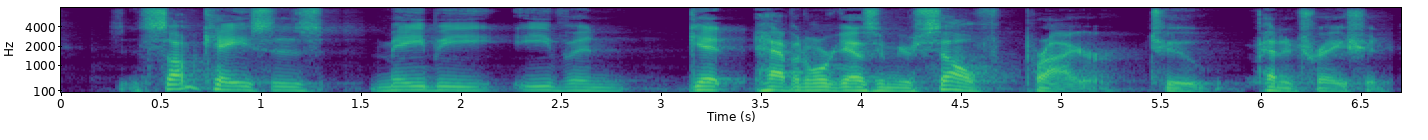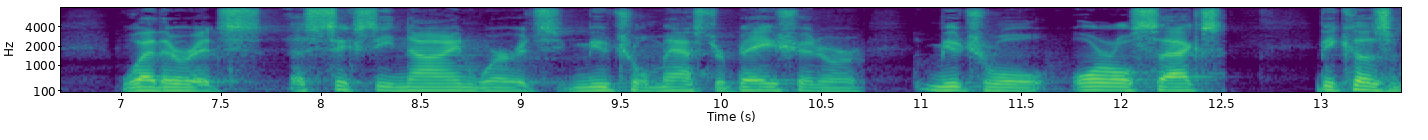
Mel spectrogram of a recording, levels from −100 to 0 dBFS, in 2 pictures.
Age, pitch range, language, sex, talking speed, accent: 50-69, 115-130 Hz, English, male, 115 wpm, American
